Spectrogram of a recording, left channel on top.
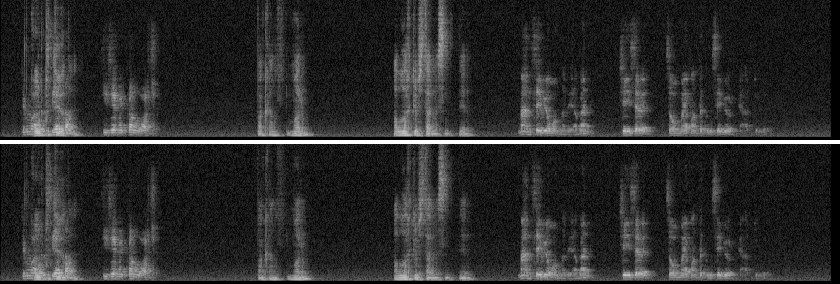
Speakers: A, in the centre; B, on the left.
A: kim
B: Korkutuyor
A: vardı? Siakam,
B: da.
A: TJ McConnell vardı.
B: Bakalım umarım Allah göstermesin diyelim.
A: Ben seviyorum onları ya. Ben şeyi severim. Savunma yapan takımı seviyorum ya her türlü.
